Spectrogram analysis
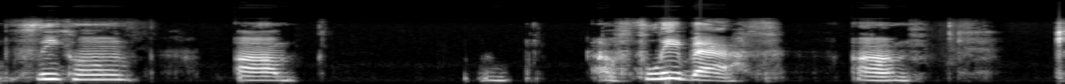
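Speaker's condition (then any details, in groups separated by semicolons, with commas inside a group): Cerebral palsy; uses a cane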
